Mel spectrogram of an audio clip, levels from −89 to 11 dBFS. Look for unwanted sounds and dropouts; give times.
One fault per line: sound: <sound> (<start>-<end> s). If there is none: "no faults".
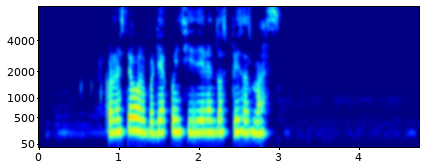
no faults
